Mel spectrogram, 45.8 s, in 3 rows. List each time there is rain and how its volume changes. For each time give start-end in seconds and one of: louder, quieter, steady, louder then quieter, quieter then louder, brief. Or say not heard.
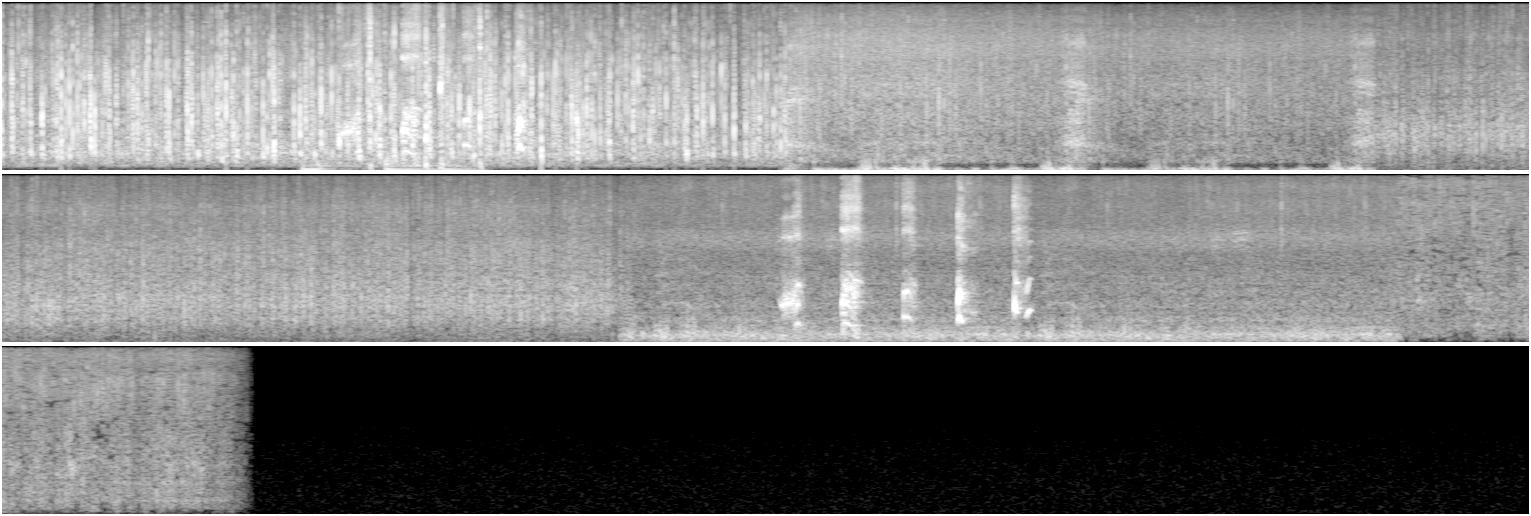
0.0-33.0 quieter.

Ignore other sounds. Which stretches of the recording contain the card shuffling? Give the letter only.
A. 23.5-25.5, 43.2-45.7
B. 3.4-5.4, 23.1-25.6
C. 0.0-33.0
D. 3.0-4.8
D.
